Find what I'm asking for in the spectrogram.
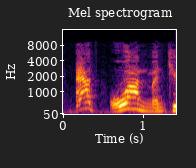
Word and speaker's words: atonement: but now receive the atonement. And if you would read that word as at-one-ment, you'd understand it.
